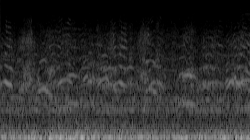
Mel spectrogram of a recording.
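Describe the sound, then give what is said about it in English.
A dense chorus of thousands of snow geese honking continuously as they land in late autumn, many overlapping calls from a large flock over a low rumbling background, steady and loud throughout. “In late autumn, on the cusp of cool winter days, snow comes early when thousands of aloft avian's snow geese land here in a flurry of white feathers.”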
